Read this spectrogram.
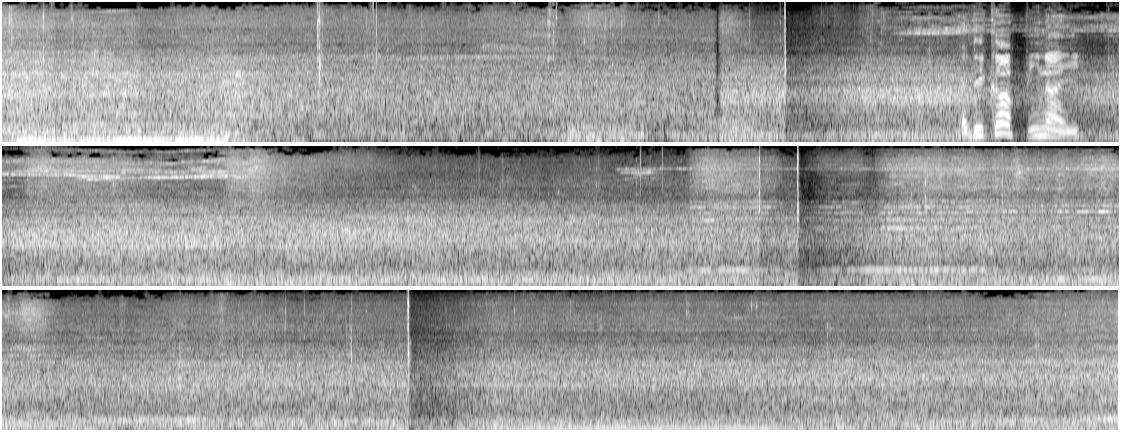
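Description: Heavy truck engines rumble as they pass close by.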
